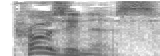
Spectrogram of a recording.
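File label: "prosiness", British English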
